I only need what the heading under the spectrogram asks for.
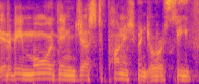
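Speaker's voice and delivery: loud, stern, threatening tone.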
